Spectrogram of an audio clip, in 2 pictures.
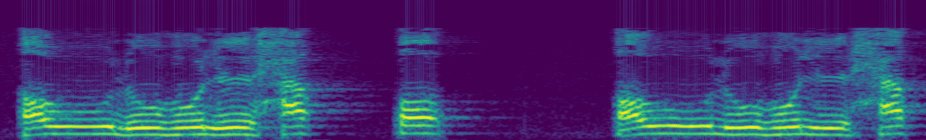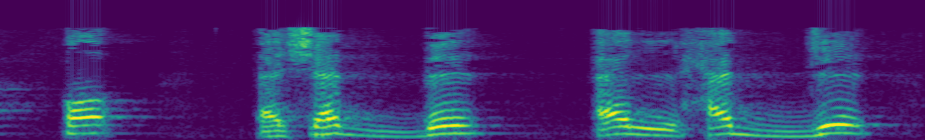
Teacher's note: ليس ثمة سكت بين الحرفين القافين أو الجيمين أو الدالين، لابد أن يكون النطق متتاليا هكذا قوله الحق قوله الحق أشد الحج، ولا نقول الحق.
